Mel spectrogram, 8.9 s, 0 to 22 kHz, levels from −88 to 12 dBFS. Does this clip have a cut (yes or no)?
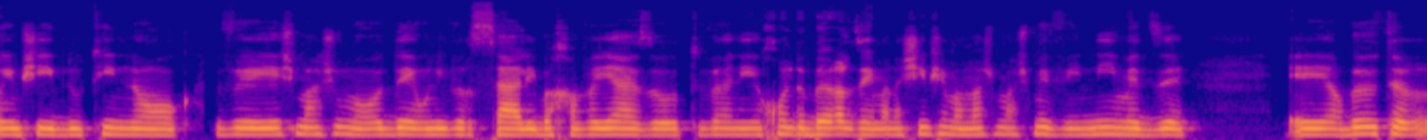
yes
